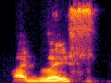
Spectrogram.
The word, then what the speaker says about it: advice: Can you pronounce the noun for me? Advice. That's great. And the verb? Advice. Sounds very similar. This one here, pretend it's a z like this. How would you pronounce it? Advise. Advice. Advise, yeah. Advice. Now that's a big difference.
